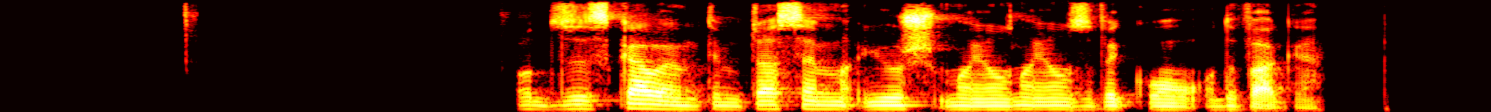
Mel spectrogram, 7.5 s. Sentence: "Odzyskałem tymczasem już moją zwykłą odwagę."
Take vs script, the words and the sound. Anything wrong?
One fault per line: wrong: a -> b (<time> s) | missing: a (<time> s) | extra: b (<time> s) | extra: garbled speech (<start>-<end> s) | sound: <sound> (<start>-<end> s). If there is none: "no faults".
extra: moją (5.0 s)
